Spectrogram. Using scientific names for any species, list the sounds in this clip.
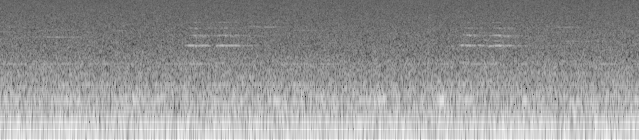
Cyanocitta cristata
